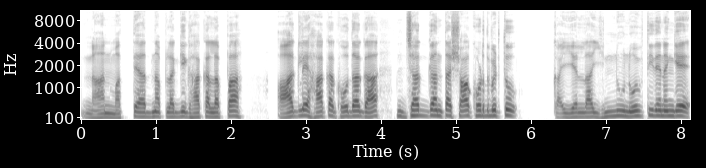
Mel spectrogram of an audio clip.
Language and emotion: Kannada, fearful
